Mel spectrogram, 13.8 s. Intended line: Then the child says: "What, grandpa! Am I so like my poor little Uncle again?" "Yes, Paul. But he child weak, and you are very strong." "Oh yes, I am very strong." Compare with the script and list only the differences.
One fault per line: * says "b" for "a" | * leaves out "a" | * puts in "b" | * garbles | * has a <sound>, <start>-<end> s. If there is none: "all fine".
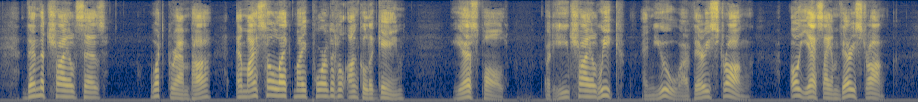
all fine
